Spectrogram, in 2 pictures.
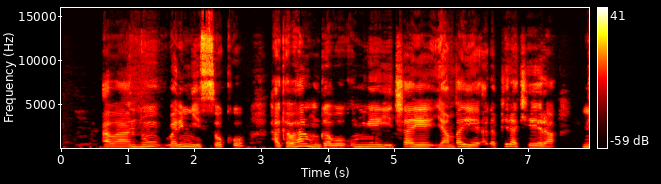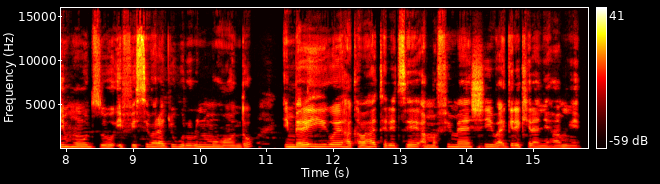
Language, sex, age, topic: Rundi, female, 18-24, agriculture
